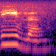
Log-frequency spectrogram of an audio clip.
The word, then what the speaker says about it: Evelyn: old are you EV well I pronounce it EVN EVN Evelyn yes I'm 23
